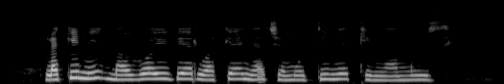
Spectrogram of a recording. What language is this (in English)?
Kalenjin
